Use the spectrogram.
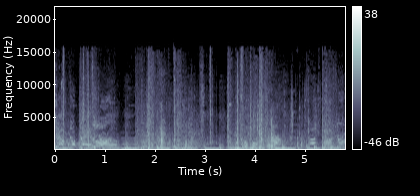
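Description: Gunfire in Red Dead Redemption 2 during a fight on a bridge: loud, dense shots crackle continuously with other chaotic combat sounds throughout.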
